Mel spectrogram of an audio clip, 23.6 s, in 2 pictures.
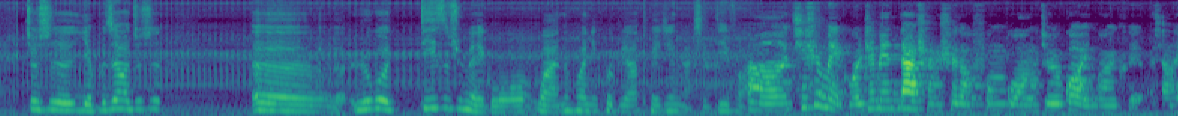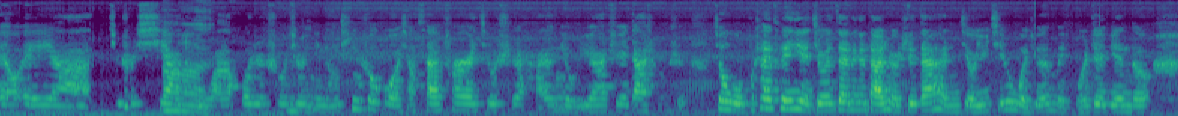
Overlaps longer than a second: none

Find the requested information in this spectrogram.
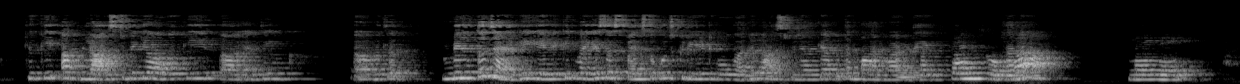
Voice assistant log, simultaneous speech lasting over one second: none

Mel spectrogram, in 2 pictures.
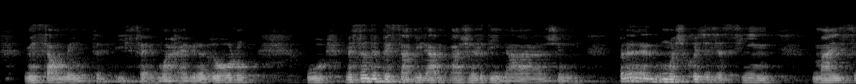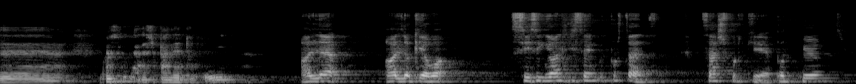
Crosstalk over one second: none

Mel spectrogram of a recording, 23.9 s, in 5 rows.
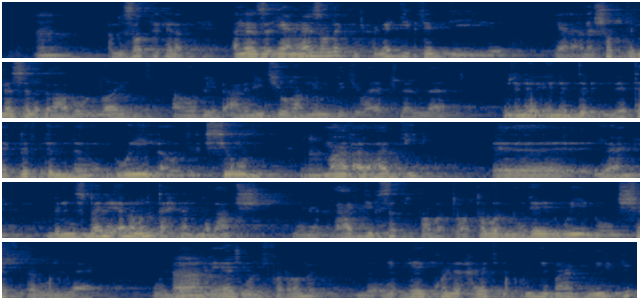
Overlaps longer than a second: none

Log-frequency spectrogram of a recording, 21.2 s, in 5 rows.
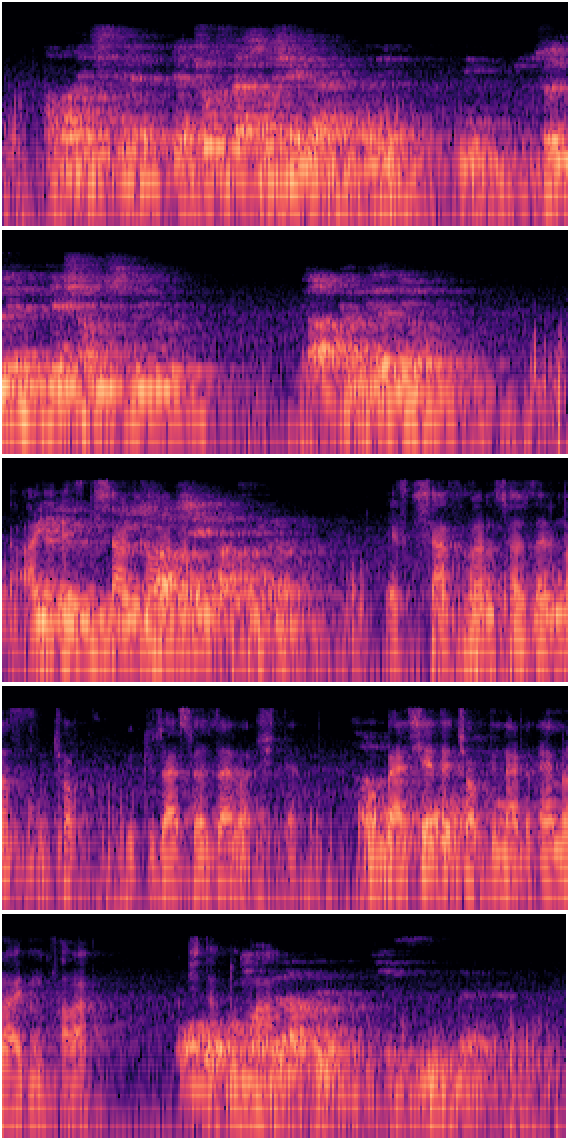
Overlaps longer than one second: present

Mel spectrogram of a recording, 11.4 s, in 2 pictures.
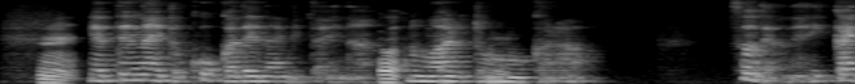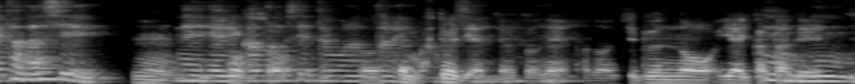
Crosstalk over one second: present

